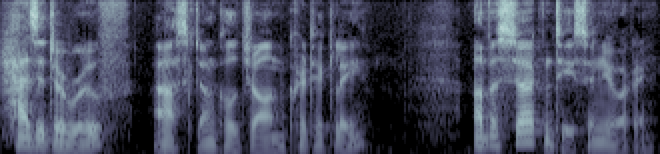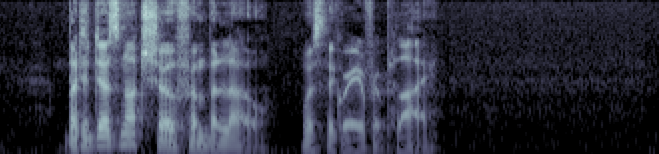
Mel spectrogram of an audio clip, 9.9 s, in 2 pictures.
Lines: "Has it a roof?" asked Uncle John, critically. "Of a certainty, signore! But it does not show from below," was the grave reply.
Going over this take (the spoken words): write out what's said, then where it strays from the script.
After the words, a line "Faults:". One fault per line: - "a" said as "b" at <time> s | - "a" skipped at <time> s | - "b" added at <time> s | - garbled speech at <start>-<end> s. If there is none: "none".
"Has it a roof?" asked Uncle John, critically. "Of a certainty, signore! But it does not show from below," was the grave reply.
Faults:
none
